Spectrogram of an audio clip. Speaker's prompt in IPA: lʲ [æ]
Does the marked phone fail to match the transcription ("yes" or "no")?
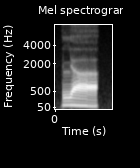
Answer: yes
